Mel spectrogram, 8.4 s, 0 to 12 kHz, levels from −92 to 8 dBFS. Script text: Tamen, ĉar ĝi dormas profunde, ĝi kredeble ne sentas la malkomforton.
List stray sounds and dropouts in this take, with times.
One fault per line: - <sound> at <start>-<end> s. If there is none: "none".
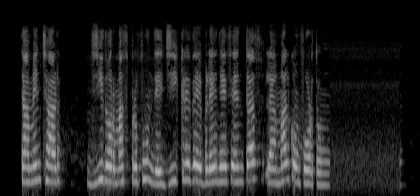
none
